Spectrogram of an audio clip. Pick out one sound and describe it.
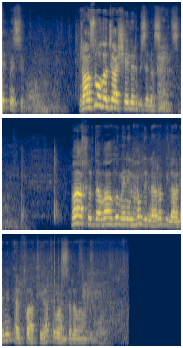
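A middle-aged man talks calmly and close by.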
